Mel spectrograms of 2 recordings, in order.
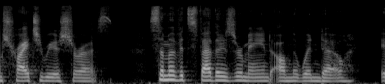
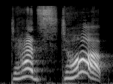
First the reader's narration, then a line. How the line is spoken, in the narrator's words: I pleaded with him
